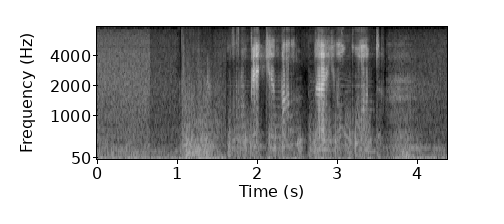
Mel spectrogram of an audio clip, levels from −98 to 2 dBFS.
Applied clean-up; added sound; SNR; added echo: neural separator model SepFormer DNS4.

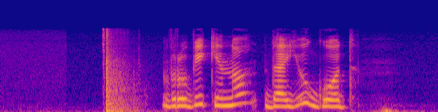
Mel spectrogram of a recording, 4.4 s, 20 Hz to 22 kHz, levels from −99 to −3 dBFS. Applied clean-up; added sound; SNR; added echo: none; Slam; 11 dB; none.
